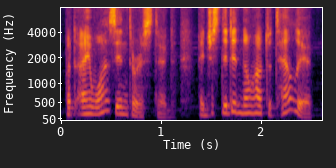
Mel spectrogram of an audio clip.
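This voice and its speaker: A man's voice: high voice, wildly swooping pitch, quick pace, darkish tone, dry recording, faint music behind, voice pushed up, heavily acted. A man voicing an anxious, self-doubting man in his thirties, narrating a visual novel introspectively in the first person. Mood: insecure, pleading. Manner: introspective, confessional, dramatic reading.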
